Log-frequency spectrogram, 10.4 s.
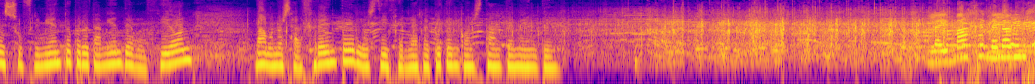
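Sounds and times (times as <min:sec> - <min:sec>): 
speech: 0:00.0 - 0:06.0, 0:09.3 - 0:10.3
crowd applauding as procession image exits: 0:04.1 - 0:10.3.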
